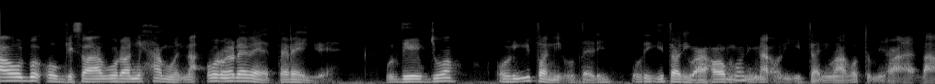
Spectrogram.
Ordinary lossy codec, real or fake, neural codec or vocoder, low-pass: none; fake; codec, 16 kHz, 1 kbps, FreqCodec, larger model; 7.2 kHz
